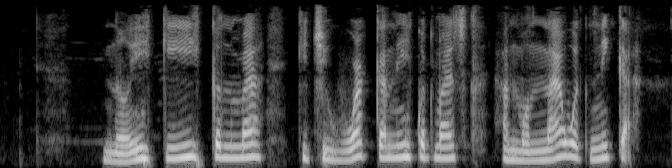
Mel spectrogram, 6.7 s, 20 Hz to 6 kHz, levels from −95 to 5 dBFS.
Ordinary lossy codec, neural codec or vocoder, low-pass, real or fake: MP3, 48 kbps; none; 5.4 kHz; real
